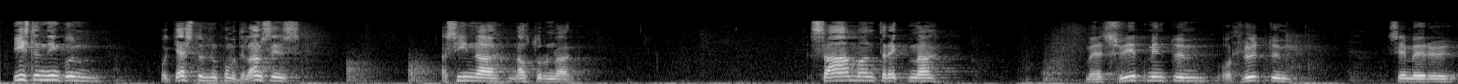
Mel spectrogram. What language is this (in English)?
Icelandic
